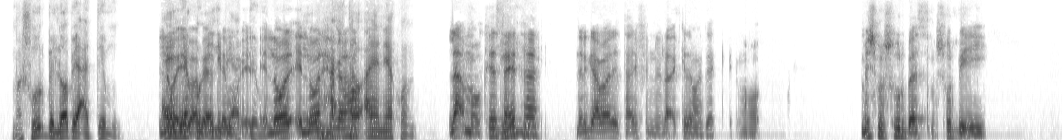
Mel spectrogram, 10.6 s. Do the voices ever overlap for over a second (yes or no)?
yes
